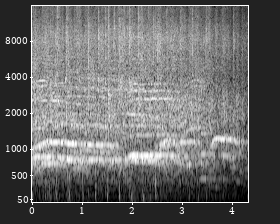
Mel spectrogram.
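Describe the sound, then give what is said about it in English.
Audience applause and cheering welcoming a guest speaker at a church gathering: dense, loud clapping mixed with shouts and whoops, sustained throughout and easing slightly at the end. “Could we all give a warm Victory Kalamba welcome to Joshua Tongol?”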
